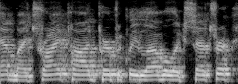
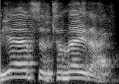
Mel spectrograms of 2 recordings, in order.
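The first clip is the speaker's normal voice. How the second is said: American accent; 4 semitones higher than usual. Shown as a demonstration. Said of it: "say it like an American".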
